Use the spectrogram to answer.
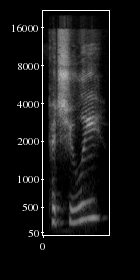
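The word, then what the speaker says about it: patchouli: the bottom notes it's pachuli.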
